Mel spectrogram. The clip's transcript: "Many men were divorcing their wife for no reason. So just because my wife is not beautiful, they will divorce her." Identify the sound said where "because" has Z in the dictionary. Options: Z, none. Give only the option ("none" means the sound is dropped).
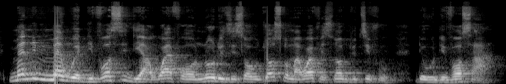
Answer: none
